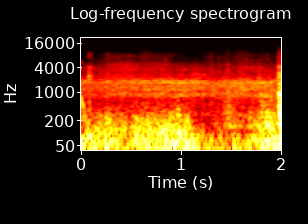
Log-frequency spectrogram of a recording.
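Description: A large flock of pink-footed geese calling in the distance, many overlapping honks merging into a steady chatter.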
